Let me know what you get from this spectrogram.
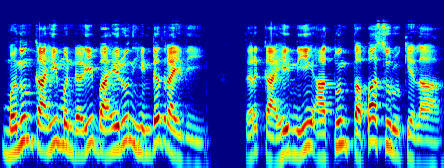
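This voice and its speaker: A man reading a humorous short story aloud in a slow, measured storytelling manner. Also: a little high, lively intonation. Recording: dull lo-fi recording.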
